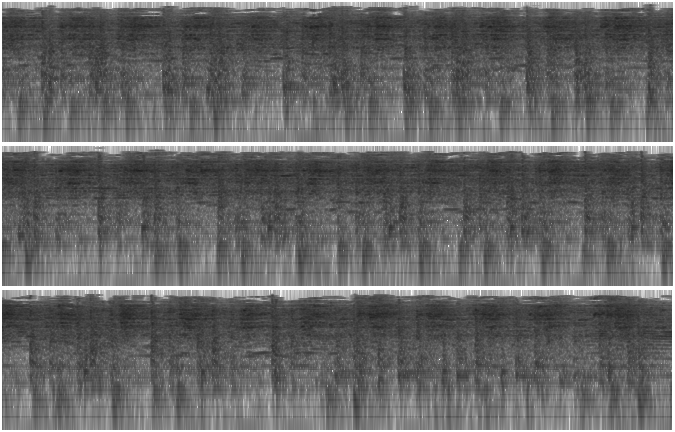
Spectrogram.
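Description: Instrumental folk music: fast, dense drumming and hand percussion in a steady rhythm, with no singing.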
